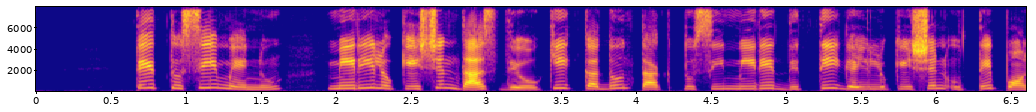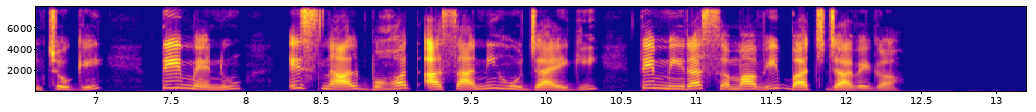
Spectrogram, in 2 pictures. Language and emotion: Punjabi, neutral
